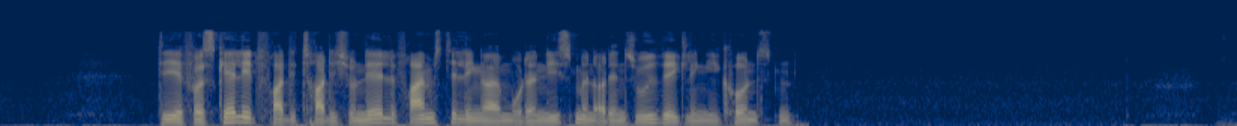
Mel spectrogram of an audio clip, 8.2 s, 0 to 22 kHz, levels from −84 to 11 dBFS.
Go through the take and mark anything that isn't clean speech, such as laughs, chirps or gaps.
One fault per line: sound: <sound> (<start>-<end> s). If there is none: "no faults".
no faults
